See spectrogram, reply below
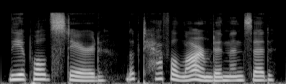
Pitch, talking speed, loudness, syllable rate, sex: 200 Hz, 170 wpm, -17 LUFS, 5.2 syllables/s, female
